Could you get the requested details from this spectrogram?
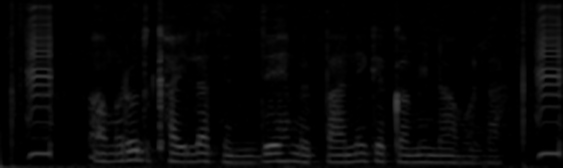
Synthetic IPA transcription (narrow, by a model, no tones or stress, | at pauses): əmɾud̪ʱkʰaɪlasind̪eɦmepaːnikekəminəɦola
